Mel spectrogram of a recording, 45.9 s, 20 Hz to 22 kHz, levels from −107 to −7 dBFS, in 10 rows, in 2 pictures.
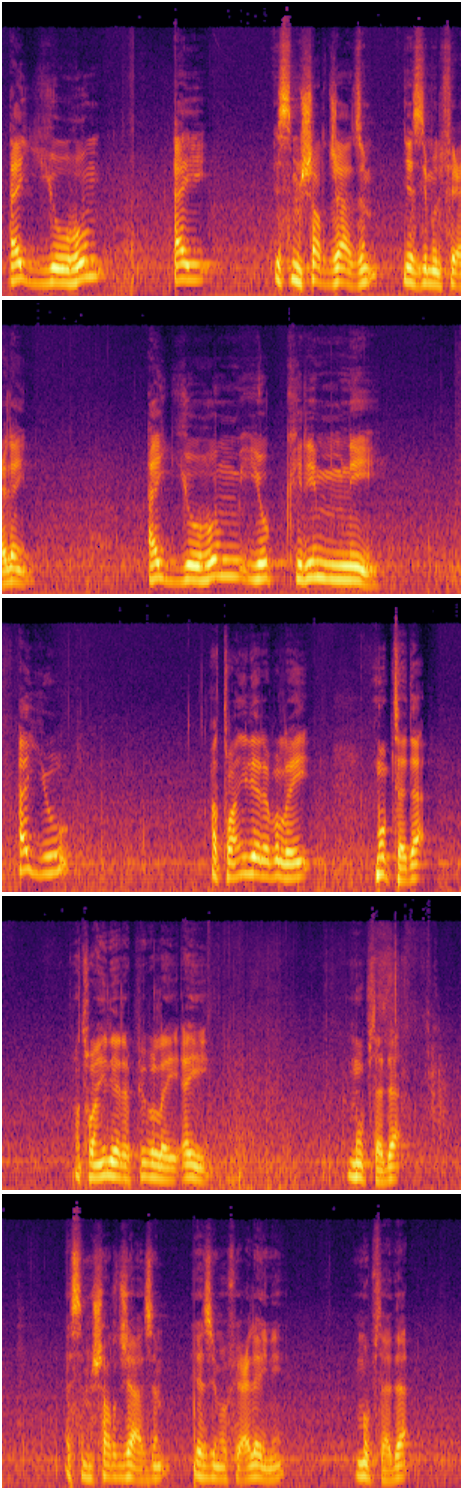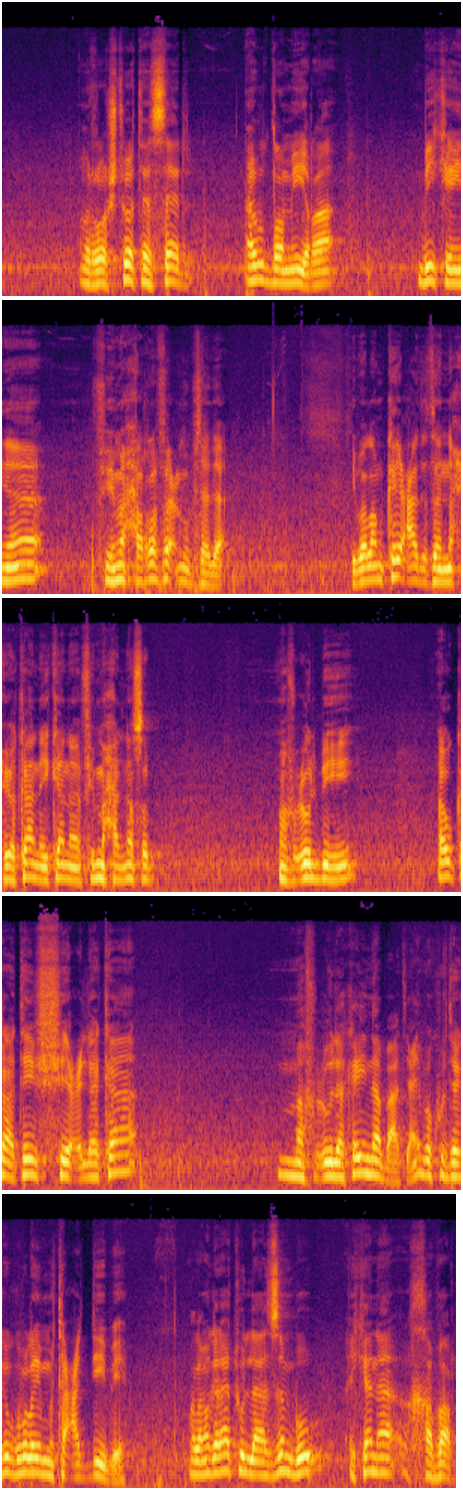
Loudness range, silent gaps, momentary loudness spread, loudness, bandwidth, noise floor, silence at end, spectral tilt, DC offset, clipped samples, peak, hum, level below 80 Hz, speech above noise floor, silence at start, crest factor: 5 LU; none; 17 LU; -18 LUFS; 15.5 kHz; -43 dBFS; 0 s; -6 dB/octave; 0.2%; under 0.1%; 0 dBFS; none; -52 dBFS; 26 dB; 0.05 s; 18 dB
